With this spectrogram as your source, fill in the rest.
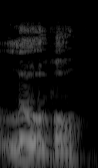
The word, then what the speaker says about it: Louisville: artillery artery into louisville by the way it's spelt louisville but here in kentucky we call it louisville heavy freight trains cross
